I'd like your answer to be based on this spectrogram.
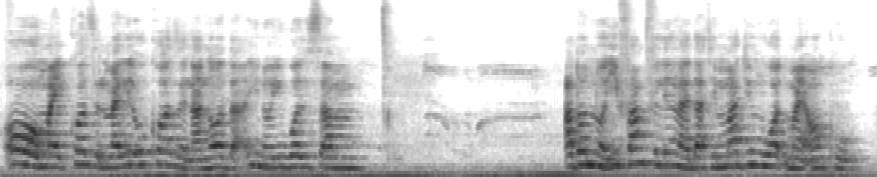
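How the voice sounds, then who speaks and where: Speaking from home, a Nigerian vlogger with a Nigerian accent and a fairly high voice recounts a personal story through grief, tearful and halting, with repeated words and frequent restarts. The recording carries roomy echo and a slight hiss or hum.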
